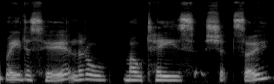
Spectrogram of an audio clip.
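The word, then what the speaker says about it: Shih Tzu: as her little males shitzu or shisu to say it properly very gentle but it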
